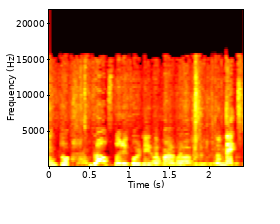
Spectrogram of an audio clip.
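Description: Speech: voices talking in the shop, with no other sound standing out.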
